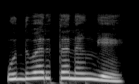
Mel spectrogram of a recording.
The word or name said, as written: ಉದ್ವರ್ತನಂಗೆಯ್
